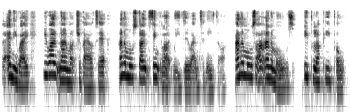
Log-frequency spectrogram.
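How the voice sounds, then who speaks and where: A woman voicing a storybook's protective older sister, gently warning and soothing her little brother in a matter-of-fact way. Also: medium pitch, very animated, a little fast. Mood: reassuring.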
